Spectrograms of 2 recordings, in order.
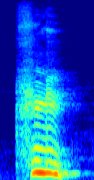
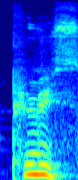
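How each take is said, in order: First: The final S sound is silent. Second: The final S sound is pronounced. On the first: The speaker calls it right. "on va prononcer plus" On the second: The speaker calls it wrong. "et pas plus"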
